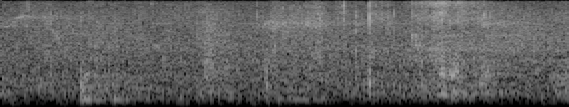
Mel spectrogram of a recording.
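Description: A few soft, irregular knocks and clicks: handling and movement noise close to a microphone as a person shifts in his seat.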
